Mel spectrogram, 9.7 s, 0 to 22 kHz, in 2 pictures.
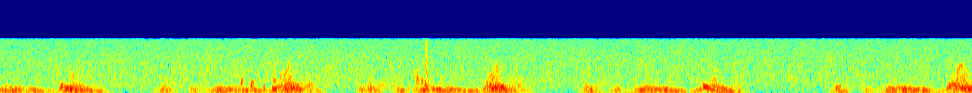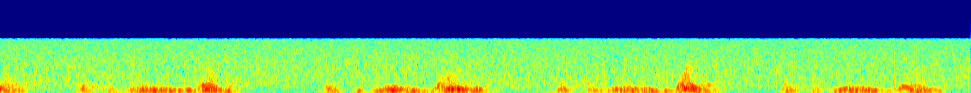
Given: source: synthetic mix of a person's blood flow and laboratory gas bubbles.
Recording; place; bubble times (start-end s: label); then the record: Doppler ultrasound of blood flow; precordium
1.17-1.43 s: bubbles
2.06-2.21 s: bubbles
From the record:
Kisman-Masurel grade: 112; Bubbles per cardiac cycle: 1 to 2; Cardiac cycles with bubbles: 1 to 10%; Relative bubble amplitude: moderate (0.250 to 0.450); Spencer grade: 1 (occasional bubble signal discernible with the cardiac motion signal, with majority of cardiac periods free of bubbles); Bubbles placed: only in the low amplitude regions of the cardiac cycle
